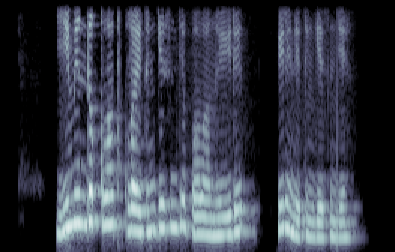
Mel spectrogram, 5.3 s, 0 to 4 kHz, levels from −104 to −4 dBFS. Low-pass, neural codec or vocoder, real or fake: 3.6 kHz; none; real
